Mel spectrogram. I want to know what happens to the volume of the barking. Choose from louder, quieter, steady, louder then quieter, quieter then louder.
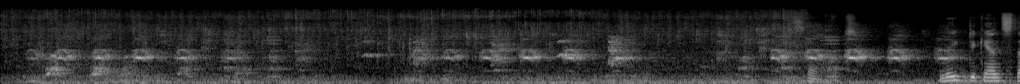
quieter then louder.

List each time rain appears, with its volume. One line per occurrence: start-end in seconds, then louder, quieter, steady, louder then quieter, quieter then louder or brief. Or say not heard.
0.0-8.2 steady.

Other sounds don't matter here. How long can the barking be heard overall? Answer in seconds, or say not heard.
7 s.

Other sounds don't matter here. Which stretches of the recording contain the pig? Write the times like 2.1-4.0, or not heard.
1.6-2.9, 7.2-8.4.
